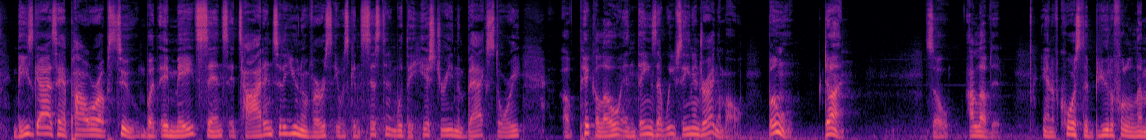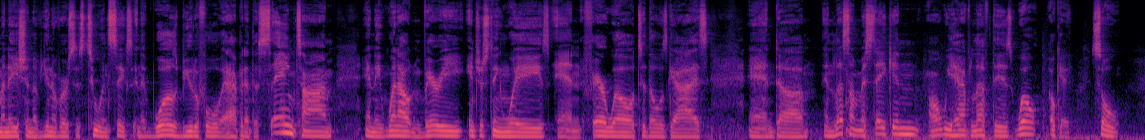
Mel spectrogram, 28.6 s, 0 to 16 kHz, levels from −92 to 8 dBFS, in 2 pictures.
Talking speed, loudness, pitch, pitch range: 180 wpm, -32 LUFS, 120 Hz, 110-135 Hz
